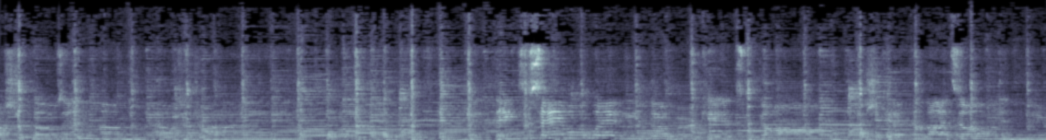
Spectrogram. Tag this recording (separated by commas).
Music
